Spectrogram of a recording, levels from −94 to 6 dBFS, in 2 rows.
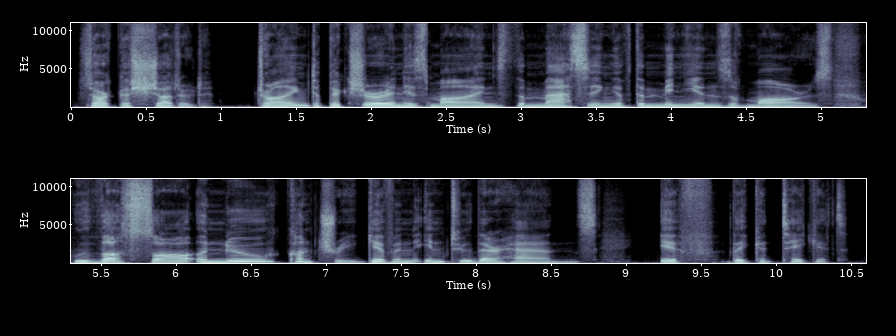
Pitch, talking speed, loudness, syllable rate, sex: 150 Hz, 165 wpm, -18 LUFS, 4.2 syllables/s, male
